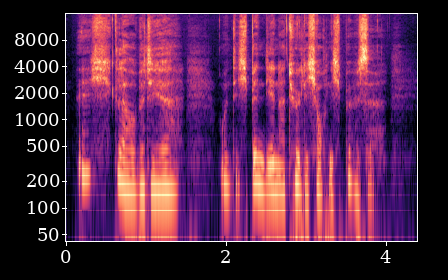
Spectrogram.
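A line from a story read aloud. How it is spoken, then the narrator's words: Deep sigh over loudspeaker. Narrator (German): Ein tiefer Seufzer drang aus dem Lautsprecher und dann sagte sie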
